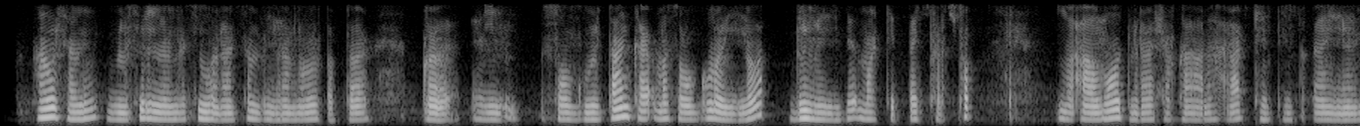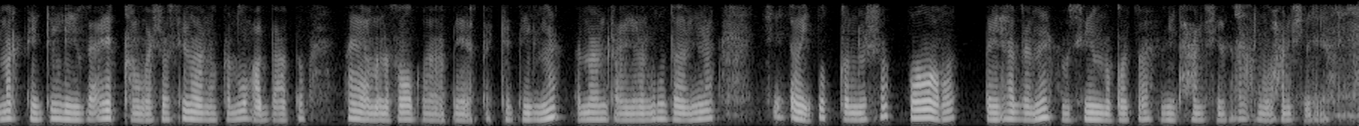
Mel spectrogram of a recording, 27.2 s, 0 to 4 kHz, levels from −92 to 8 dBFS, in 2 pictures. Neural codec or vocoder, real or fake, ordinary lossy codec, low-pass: autoencoder, 22.05 kHz, a latent of 192 numbers a frame, VITS, trained on one speaker; fake; none; 3.6 kHz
